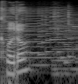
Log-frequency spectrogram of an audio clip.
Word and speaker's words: Cluedo: Or she won't call it Cluedo over in the States. My American viewers wondering what the hell that is and why we add an extra syllable onto clue.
